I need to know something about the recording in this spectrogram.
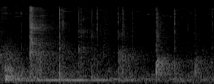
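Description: A few scattered, separate hand claps as the applause thins out, with a short steady low hum in the first half.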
